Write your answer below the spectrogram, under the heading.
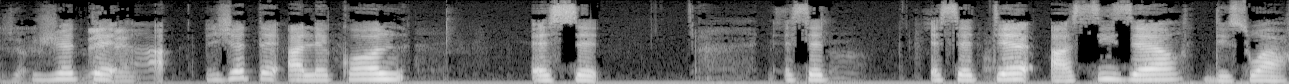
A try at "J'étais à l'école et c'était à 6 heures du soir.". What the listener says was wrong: Très bien, applaudissez.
